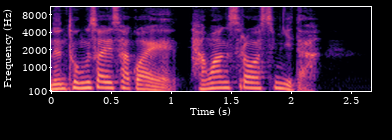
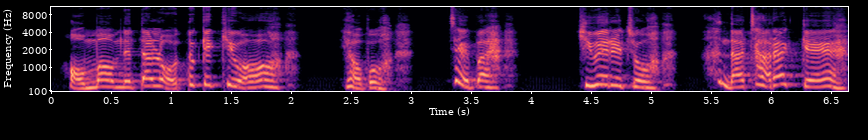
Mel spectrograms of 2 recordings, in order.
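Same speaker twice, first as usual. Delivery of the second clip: desperate begging; 4 semitones higher than usual. Acted. Wife begging husband for one more chance, desperate. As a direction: beg like she might lose her child. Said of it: "애원하는 동서".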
